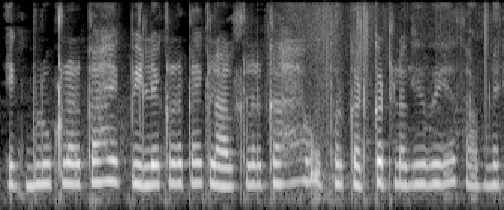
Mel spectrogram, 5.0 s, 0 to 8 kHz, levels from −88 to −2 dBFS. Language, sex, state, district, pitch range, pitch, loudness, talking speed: Hindi, female, Punjab, Fazilka, 255-270 Hz, 260 Hz, -19 LUFS, 275 wpm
